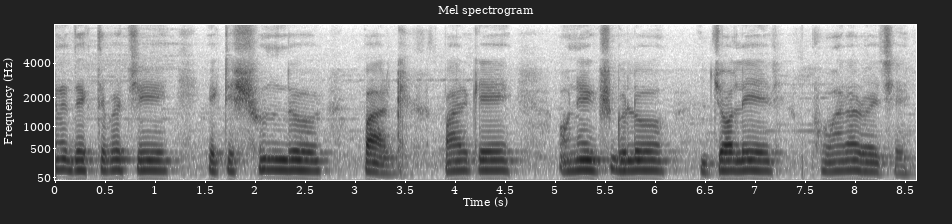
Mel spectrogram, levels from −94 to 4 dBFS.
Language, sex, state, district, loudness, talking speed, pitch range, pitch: Bengali, female, West Bengal, Malda, -18 LUFS, 90 wpm, 135-150 Hz, 145 Hz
